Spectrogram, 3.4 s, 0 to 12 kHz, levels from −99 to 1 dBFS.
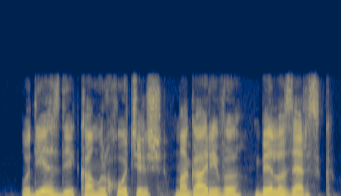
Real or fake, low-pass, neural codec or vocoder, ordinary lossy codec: fake; 7.2 kHz; codec, 16 kHz, 16 kbps, FunCodec, trained on Chinese and English, 50 frames a second; none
